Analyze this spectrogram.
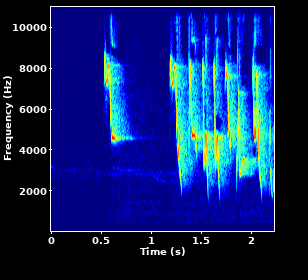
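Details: Cetti's warbler, UK: a single sharp note, a short pause, then an abrupt, loud volley of roughly eight quick, bright repeated notes.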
